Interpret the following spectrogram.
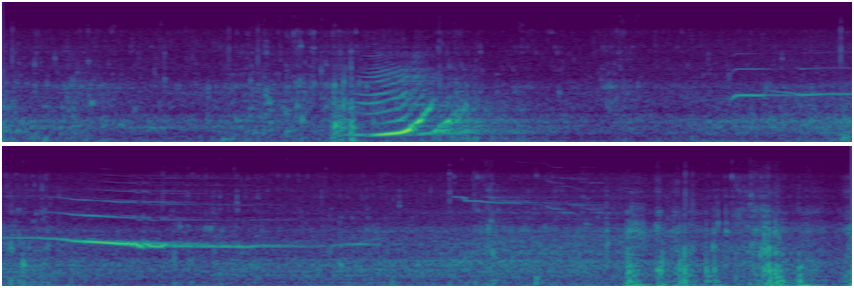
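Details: Underwater whale voice near Okinawa, captured while swimming with the whale: a quick sweeping upward whoop, then a long whistled tone gently falling in pitch for over two seconds, a brief high note near the end, with faint water noise throughout.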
